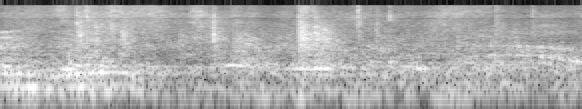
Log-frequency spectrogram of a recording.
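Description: Indistinct low murmur of voices in a meeting room, with a few light clicks and the rustle of people moving about.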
